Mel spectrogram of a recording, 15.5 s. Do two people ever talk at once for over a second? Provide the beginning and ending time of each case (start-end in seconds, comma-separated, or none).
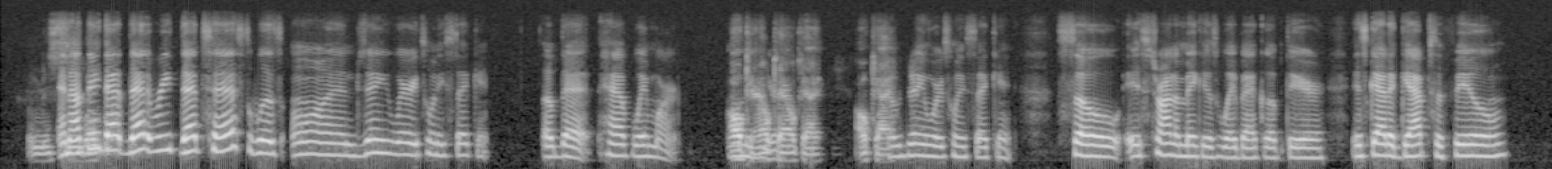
none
